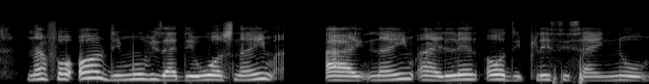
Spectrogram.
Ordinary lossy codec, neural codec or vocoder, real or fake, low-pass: none; none; real; none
